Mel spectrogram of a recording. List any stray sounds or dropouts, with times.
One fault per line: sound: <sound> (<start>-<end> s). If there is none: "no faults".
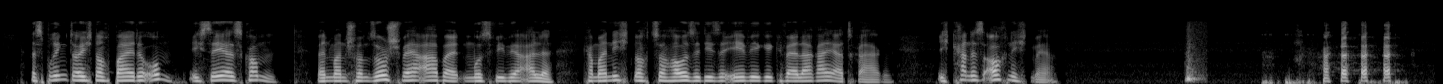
sound: whoosh (11.8-12.1 s)
sound: laugh (12.6-14.2 s)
